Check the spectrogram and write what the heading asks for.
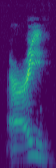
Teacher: आइन के नीचे ज़ेर है, बगैर खींचे पढ़ेंगे आई, आइन को हलक के दरमियान से अदा करेंगे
